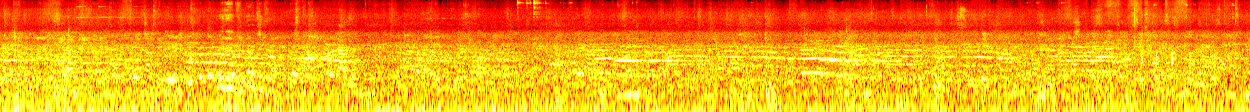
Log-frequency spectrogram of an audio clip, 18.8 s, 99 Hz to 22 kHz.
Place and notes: {
  "title": "Miramar Entertainment Park, Taipei City - Shopping malls",
  "date": "2014-02-16 19:09:00",
  "description": "Walking around the shopping mall, Binaural recordings, Zoom H4n+ Soundman OKM II",
  "latitude": "25.08",
  "longitude": "121.56",
  "timezone": "Asia/Taipei"
}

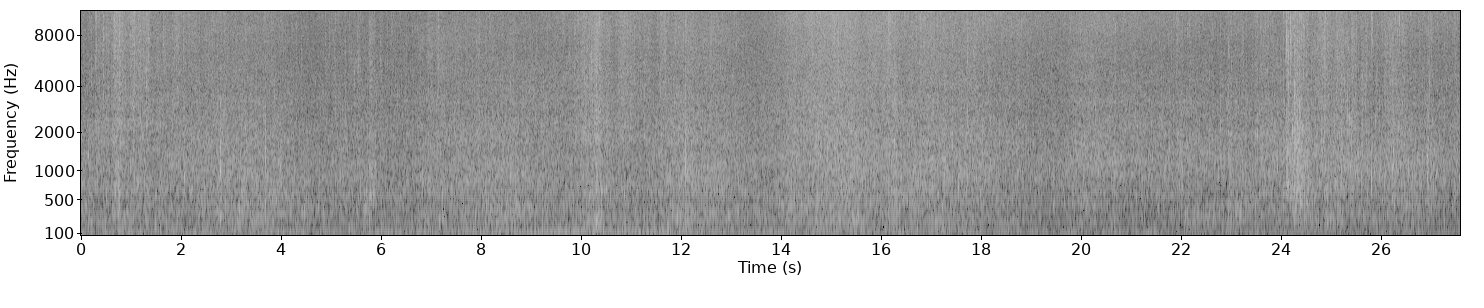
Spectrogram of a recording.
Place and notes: {
  "title": "Επαρ.Οδ. Τήνου-Καλλονής, Τήνος, Ελλάδα - The Sound of Waves at seaside of Stavros",
  "date": "2018-07-23 16:15:00",
  "description": "The Sound of Waves at Seaside of Stavros.\nRecorded by the soundscape team of E.K.P.A. university for KINONO Tinos Art Gathering.\nRecording Equipment: Ζoom Η2Ν",
  "latitude": "37.54",
  "longitude": "25.15",
  "timezone": "Europe/Athens"
}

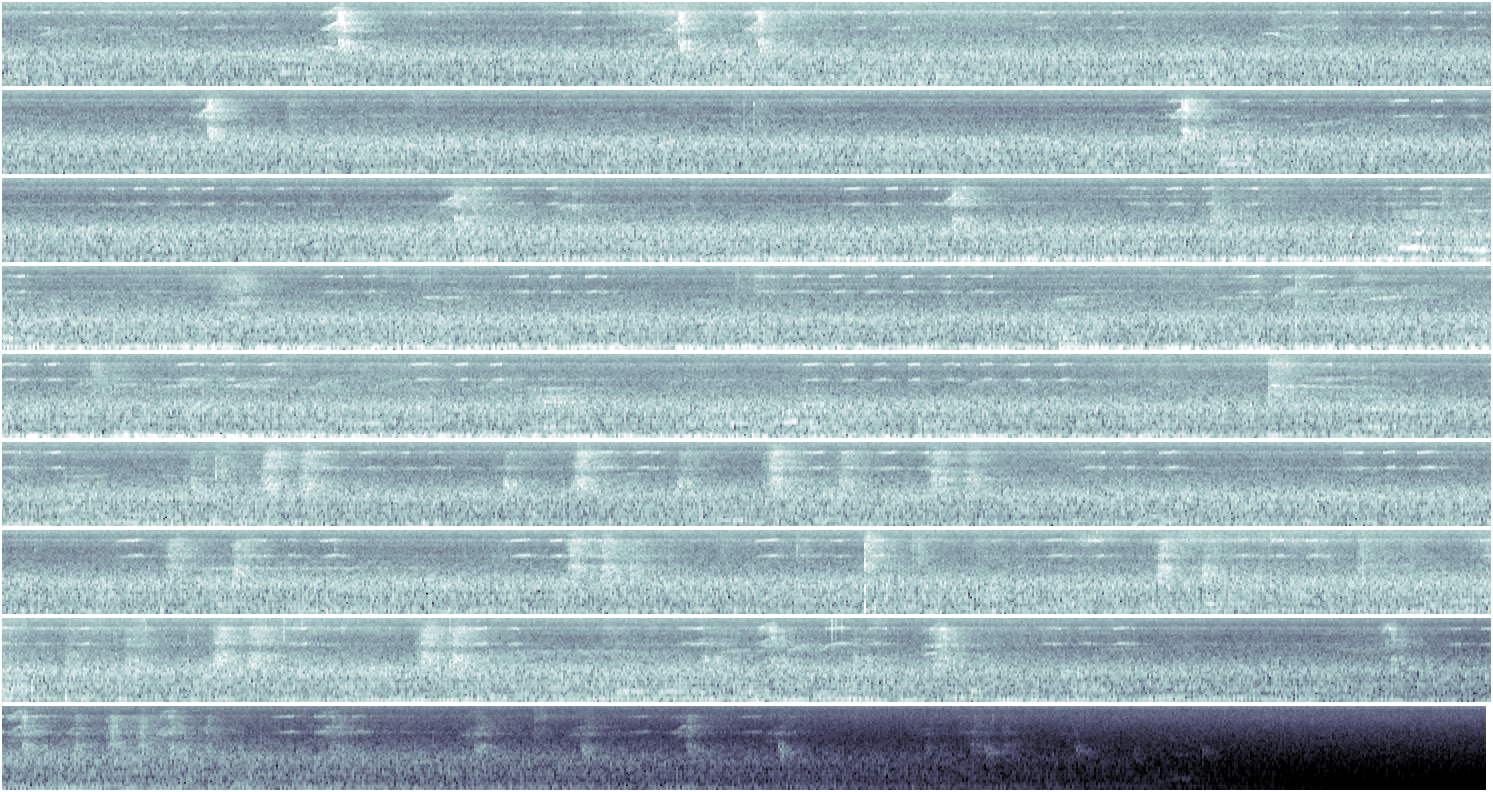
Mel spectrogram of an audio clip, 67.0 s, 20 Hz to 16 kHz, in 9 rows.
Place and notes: {
  "title": "대한민국 서울특별시 서초구 반포동 1294 - Banpo Jugong Apartment, Tennis Court",
  "date": "2019-09-09 14:55:00",
  "description": "Banpo Jugong Apartment, Tennis Court, People Playing Tennis, Cricket\n반포주공1단지, 늦여름, 테니스치는 사람들, 풀벌레",
  "latitude": "37.50",
  "longitude": "126.98",
  "altitude": "19",
  "timezone": "Asia/Seoul"
}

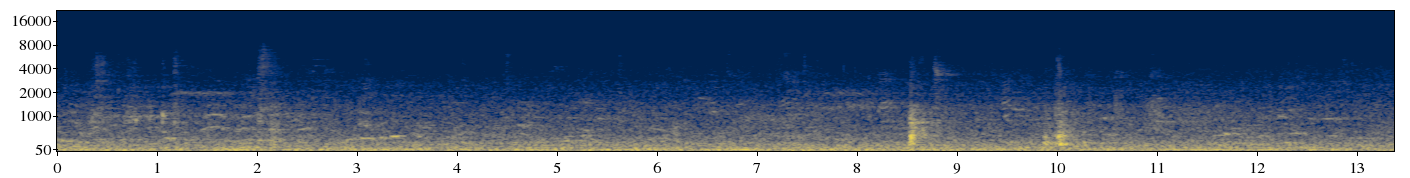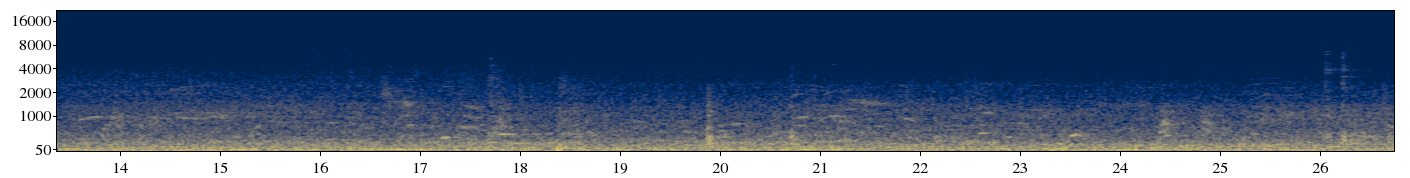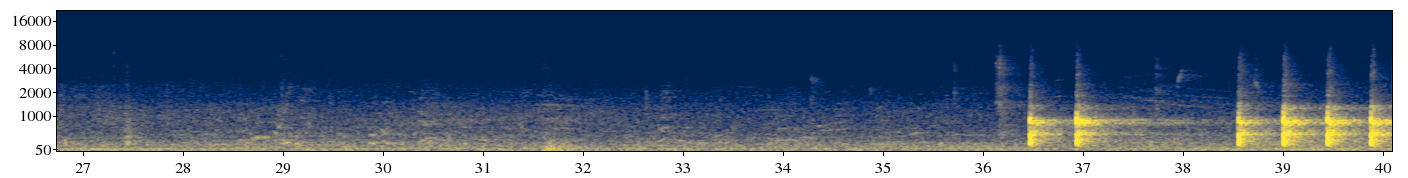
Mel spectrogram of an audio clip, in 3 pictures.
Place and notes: {
  "title": "berlin, wildmeisterdamm: gropiushaus, innenhof - the city, the country & me: inner yard of gropiushaus",
  "date": "2011-08-03 17:40:00",
  "description": "voices from the flats, busy workers, a man talking with his dog\nthe city, the country & me: august 3, 2011",
  "latitude": "52.43",
  "longitude": "13.47",
  "altitude": "48",
  "timezone": "Europe/Berlin"
}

